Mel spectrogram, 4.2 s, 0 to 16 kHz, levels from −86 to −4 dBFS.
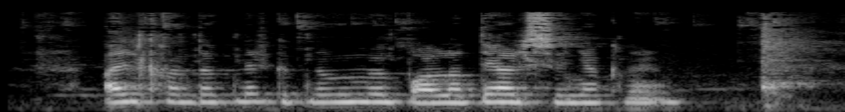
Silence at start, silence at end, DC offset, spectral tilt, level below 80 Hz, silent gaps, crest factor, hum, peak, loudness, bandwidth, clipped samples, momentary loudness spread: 0.3 s; 0.15 s; under 0.1%; -3.5 dB/octave; -64 dBFS; none; 18 dB; none; -10 dBFS; -28 LUFS; 11.5 kHz; under 0.1%; 11 LU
